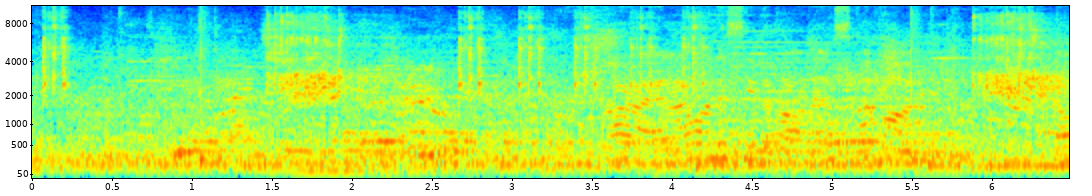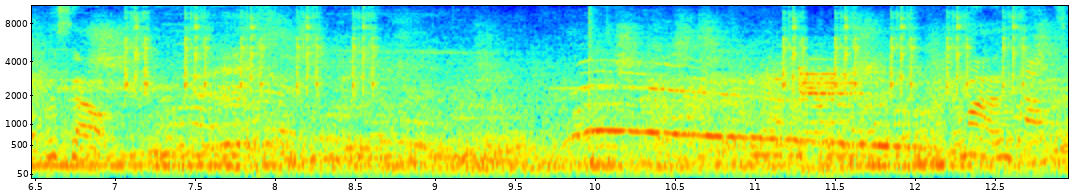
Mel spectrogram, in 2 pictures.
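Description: Video slot machine sounds as the reels spin: runs of quick electronic clicks and bright game jingles, over the chatter of a casino crowd. Near the end a single tone glides steadily downward.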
